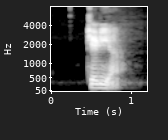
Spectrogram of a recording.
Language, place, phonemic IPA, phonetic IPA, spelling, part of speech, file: Hindi, Delhi, /t͡ʃɪ.ɽɪ.jɑː/, [t͡ʃɪ.ɽi.jäː], चिड़िया, noun, LL-Q1568 (hin)-चिड़िया.wav
- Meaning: 1. sparrow 2. bird 3. shuttlecock 4. club, clubs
